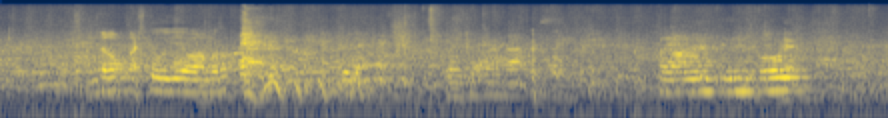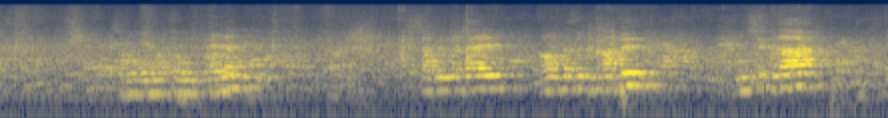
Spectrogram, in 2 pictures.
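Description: A man speaks calmly into a microphone, heard through loudspeakers in an echoing hall.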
